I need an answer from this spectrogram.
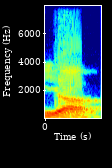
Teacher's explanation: इसके उच्चारण में होठ फैले या कभी तटस्थ रहते हैं जैसे या है ना तो फैले भी रहते हैं और कभी जो है नजदीक भी या है ना तो कभी नजदीक भी आ जाते हैं। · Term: अर्ध व्यंजन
